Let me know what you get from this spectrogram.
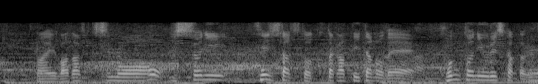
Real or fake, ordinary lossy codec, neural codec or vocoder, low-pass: real; AAC, 32 kbps; none; 7.2 kHz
